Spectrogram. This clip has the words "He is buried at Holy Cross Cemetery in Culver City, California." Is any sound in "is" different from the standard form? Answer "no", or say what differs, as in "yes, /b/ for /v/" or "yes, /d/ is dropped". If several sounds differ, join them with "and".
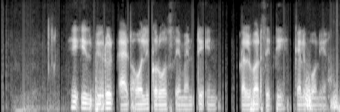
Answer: no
